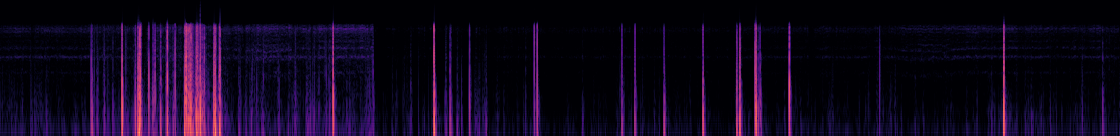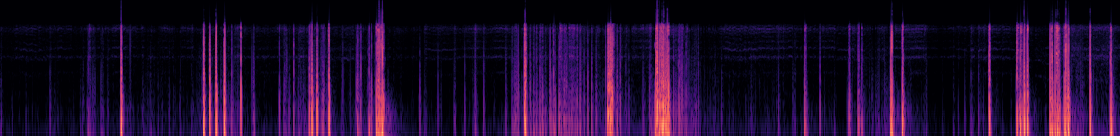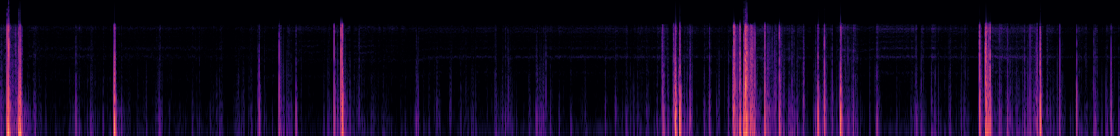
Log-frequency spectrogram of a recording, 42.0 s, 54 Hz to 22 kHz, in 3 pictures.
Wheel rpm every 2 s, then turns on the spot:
230, 230, 230, 230, 230, 220, 230, 230, 230, 220, 230, 230, 230, 210, 190, 200, 210, 230, 230, 230, 240.
none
